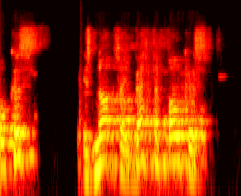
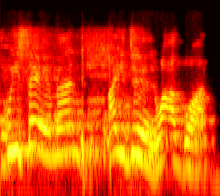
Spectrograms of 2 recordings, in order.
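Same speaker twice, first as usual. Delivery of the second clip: higher, lively London street greeting; London street slang; 7 semitones higher than usual. Retold or imitated. Guest showing how Londoners greet each other, in high street slang. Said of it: "As we do in London".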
